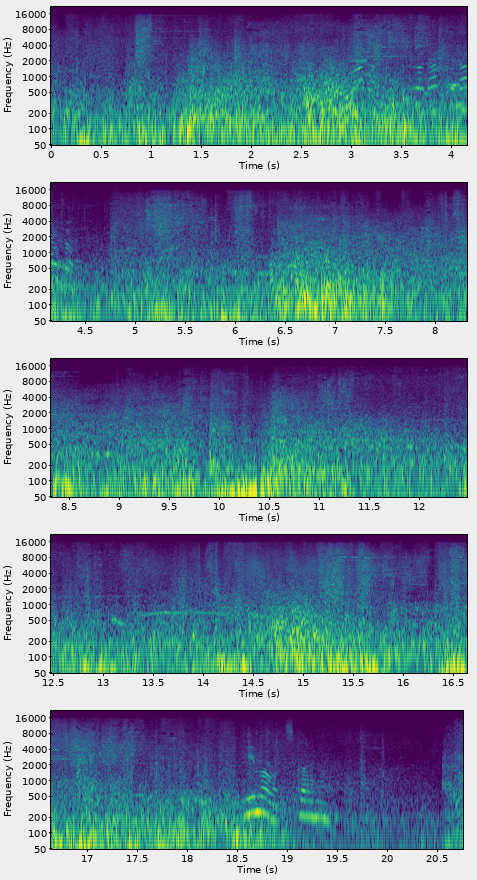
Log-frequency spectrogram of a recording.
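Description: Magic blasts and explosions crackle and boom in quick succession.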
